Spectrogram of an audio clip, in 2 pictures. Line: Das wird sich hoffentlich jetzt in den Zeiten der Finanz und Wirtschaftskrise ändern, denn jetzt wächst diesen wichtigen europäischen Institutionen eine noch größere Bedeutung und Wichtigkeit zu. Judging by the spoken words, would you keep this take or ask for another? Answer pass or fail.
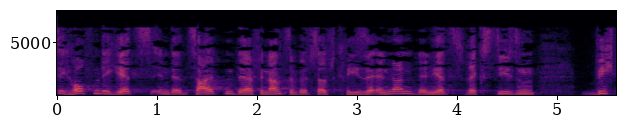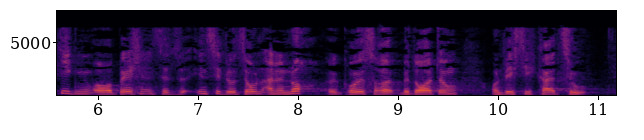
pass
